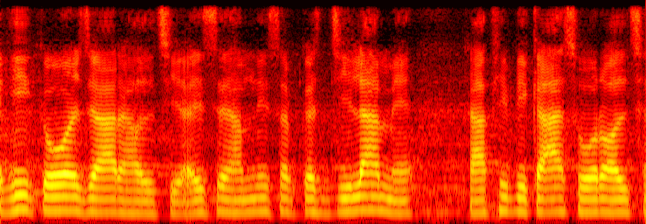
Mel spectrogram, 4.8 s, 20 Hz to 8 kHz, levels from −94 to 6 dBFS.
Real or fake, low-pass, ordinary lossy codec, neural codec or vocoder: fake; 7.2 kHz; none; codec, 16 kHz in and 24 kHz out, 1 kbps, XY-Tokenizer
